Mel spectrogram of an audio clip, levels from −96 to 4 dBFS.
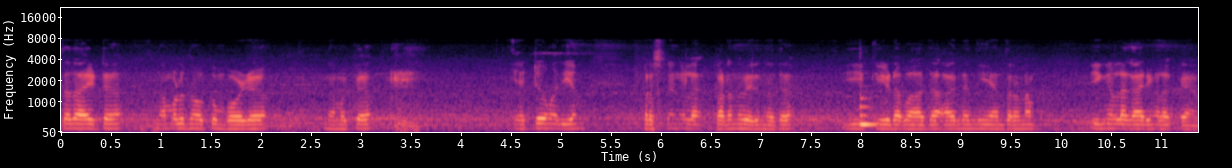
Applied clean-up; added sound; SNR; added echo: none; Bowed string instrument; 0 dB; none.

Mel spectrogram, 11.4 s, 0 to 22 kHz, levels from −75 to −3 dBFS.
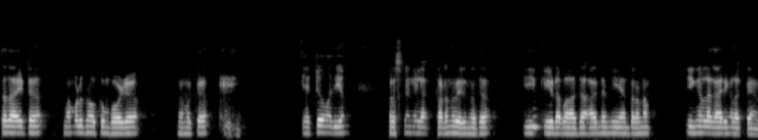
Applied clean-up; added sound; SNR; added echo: neural mask model DeepFilterNet 3.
